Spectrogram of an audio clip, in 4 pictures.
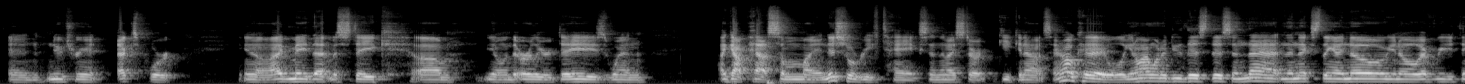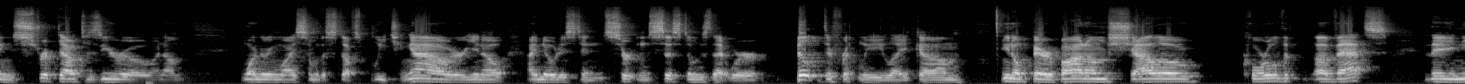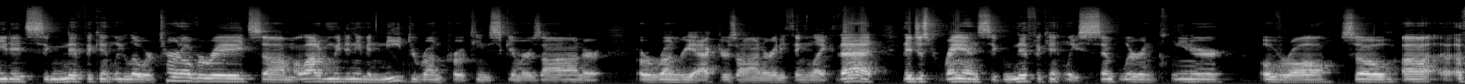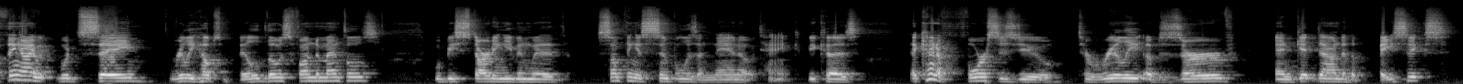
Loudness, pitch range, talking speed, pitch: -18 LUFS, 115-145 Hz, 170 wpm, 125 Hz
